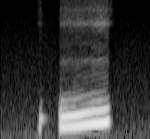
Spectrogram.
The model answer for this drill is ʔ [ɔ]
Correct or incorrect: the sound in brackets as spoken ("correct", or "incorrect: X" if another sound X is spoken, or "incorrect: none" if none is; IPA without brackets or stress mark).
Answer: incorrect: o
